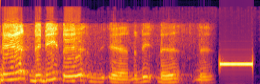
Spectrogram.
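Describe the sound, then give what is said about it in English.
A man talks briskly for about two seconds, then a single steady, high-pitched censor bleep cuts in alone, loud and clean, lasting about a third of a second. “Beep.”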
